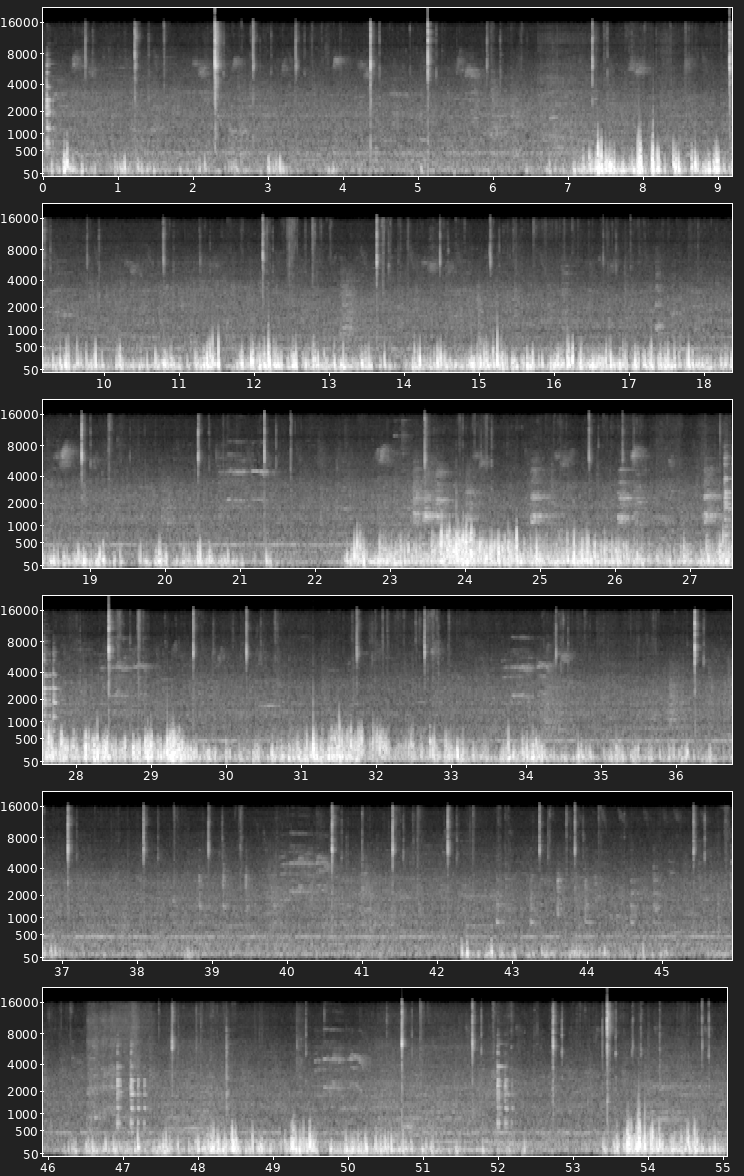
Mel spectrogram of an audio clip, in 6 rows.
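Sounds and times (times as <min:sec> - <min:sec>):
pruning shears clicking: 0:07.3 - 0:11.4, 0:40.5 - 0:48.5, 0:50.4 - 0:55.0
light clicks: 0:40.5 - 0:46.0
ceramic pot scraping: 0:46.5 - 0:47.4.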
